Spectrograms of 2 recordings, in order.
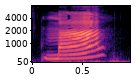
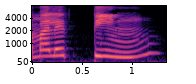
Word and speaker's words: maletín: La vamos a separar en sílabas. Ma-le-tin. En la palabra maletín, la fuerza de voz se la estoy dando a la sílaba tin. Es decir, que es la última sílaba.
